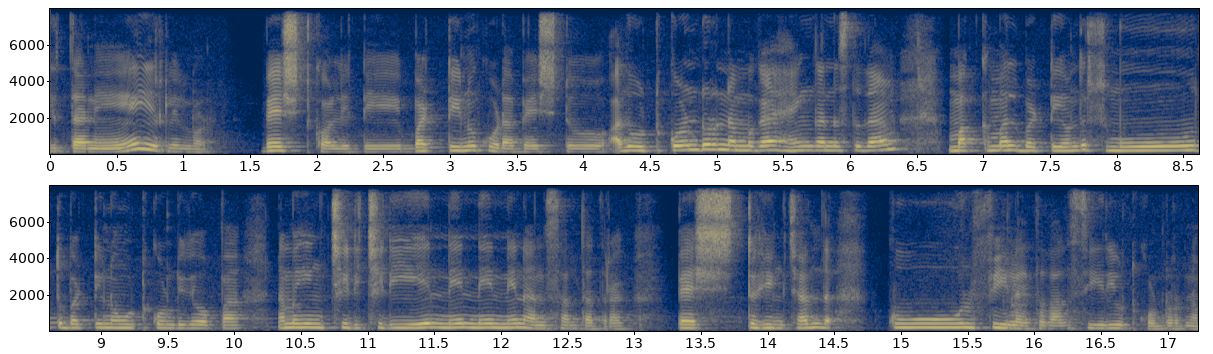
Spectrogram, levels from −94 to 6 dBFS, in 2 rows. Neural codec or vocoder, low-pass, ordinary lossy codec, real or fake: none; none; none; real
